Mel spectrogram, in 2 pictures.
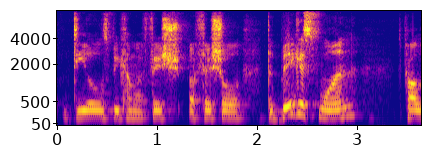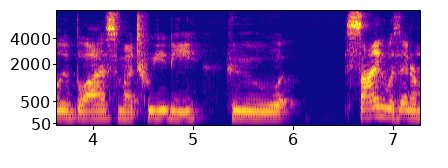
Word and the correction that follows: Blaise: We were reporting it as it's Blaise, right? I probably said his name wrong. My bad. – It is Blaise. – Blaise, I'm usually pretty good with the pronunciations, but I overthought that one.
